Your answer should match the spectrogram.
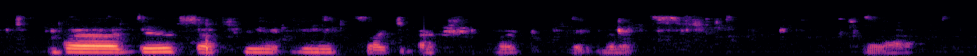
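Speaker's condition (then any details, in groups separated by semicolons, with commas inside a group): No condition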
